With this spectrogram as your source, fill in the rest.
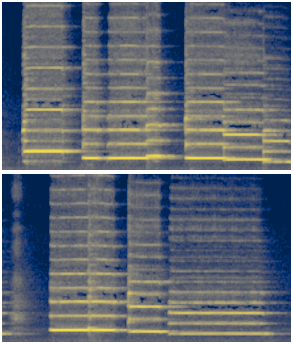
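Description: A whistle plays the whole phrase of Scatter The Mud twice over, crisp tongued notes in quick groups separated by a short breath pause, near and strong, with no speech.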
